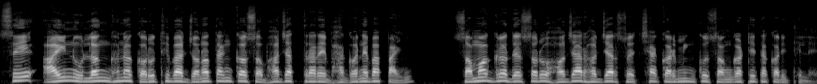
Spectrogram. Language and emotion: Odia, neutral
